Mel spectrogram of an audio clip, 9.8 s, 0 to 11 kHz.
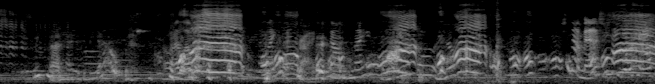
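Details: Newborn girl's strong, repeated wailing cries with clear, full voice, a vigorous normal cry just after birth, following labor past the due date at 40 weeks 3 days. Soft adult talk and music behind.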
